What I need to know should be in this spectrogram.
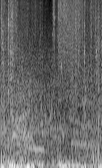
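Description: A heavy gun fires in loud, crackling electric bursts.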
